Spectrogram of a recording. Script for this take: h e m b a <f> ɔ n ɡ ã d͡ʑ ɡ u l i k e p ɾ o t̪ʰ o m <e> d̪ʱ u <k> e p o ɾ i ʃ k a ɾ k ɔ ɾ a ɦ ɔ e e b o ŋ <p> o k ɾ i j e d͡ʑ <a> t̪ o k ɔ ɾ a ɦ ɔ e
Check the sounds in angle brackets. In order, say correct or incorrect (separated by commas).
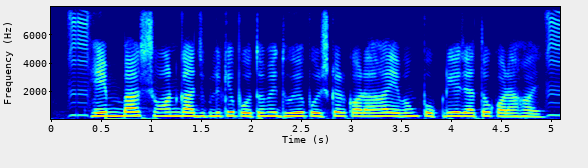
incorrect, correct, incorrect, correct, correct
